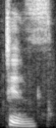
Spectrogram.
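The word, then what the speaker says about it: 'tis: it M is together it shortens it a little bit instead of two syllables you're not only taking one so you just kind of brush the T and then go straight for the is tis same thing if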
